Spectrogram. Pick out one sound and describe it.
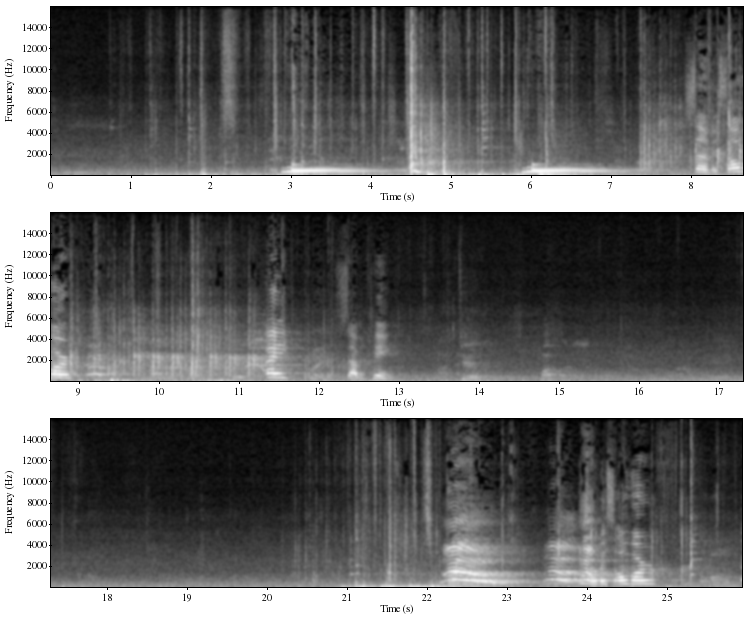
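Rackets strike a shuttlecock in a quick rally, in a large echoing hall.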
